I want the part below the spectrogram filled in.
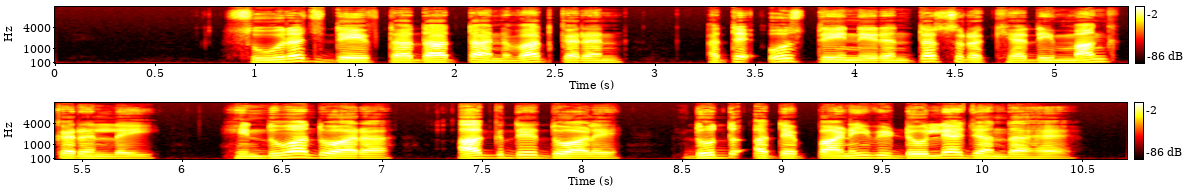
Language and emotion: Punjabi, neutral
